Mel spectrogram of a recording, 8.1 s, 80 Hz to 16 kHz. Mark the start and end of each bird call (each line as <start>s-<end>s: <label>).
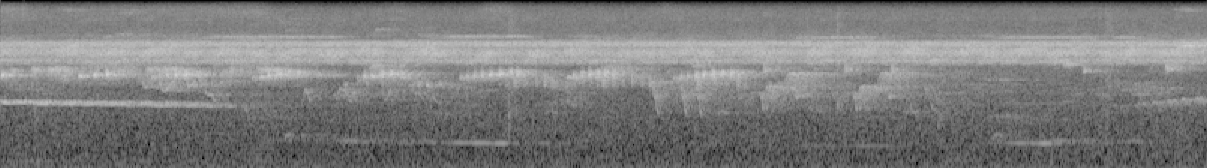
0.0s-2.4s: Rufous-fronted Antthrush (Formicarius rufifrons)
0.0s-8.1s: Gray-fronted Dove (Leptotila rufaxilla)
7.4s-8.1s: Plumbeous Antbird (Myrmelastes hyperythrus)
